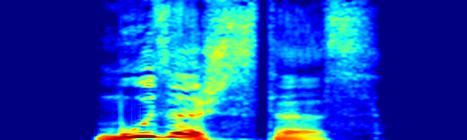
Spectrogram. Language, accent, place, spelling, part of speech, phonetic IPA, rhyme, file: German, Germany, Berlin, musischstes, adjective, [ˈmuːzɪʃstəs], -uːzɪʃstəs, De-musischstes.ogg
- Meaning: strong/mixed nominative/accusative neuter singular superlative degree of musisch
